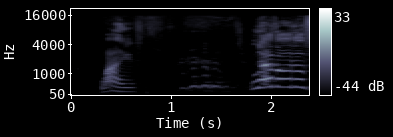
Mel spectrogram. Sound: audience laughing

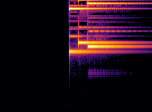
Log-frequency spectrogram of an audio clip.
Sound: ding!

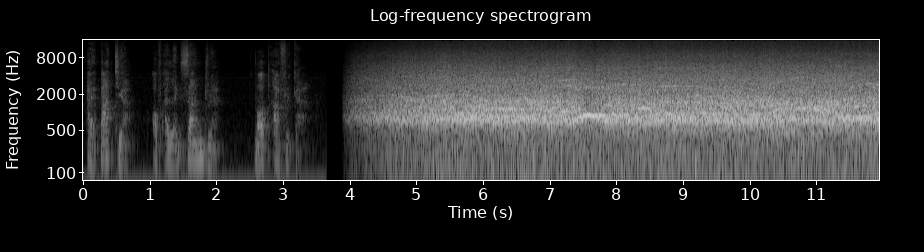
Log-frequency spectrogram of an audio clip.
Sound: wild applause and cheering for 17 seconds

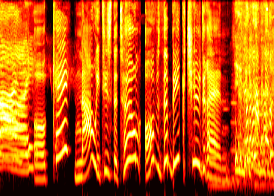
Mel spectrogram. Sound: laughter

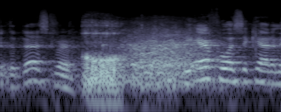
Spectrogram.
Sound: snoring

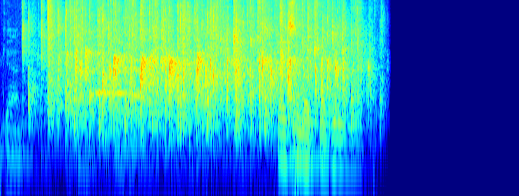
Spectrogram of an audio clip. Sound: audience applauds

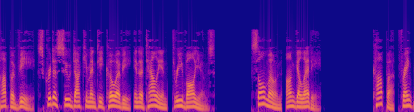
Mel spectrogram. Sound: in Italian

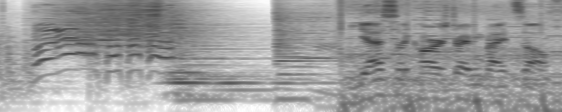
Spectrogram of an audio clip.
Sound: saw buzzing; excited shouting

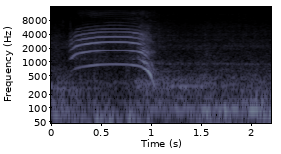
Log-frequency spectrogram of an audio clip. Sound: tough guy screams

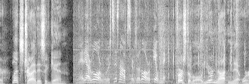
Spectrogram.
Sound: sound of rewinding audio

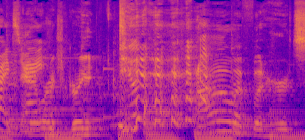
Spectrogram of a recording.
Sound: laughs

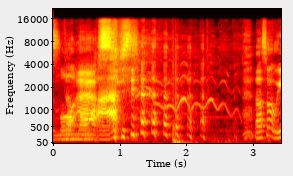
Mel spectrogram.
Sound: laughing

